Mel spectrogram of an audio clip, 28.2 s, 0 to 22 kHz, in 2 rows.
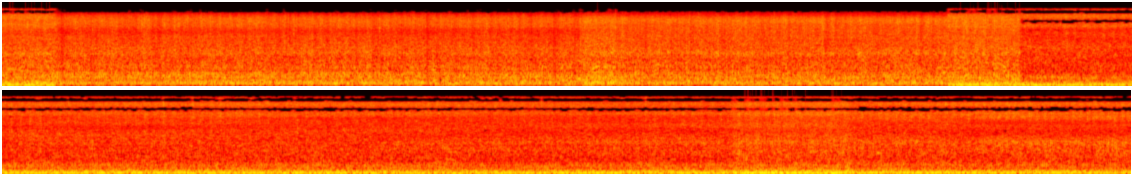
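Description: Wright R-2600-20 Twin Cyclone 14-cylinder radial engines of Grumman TBM Avengers running up on the ground, a loud, steady, deep rumble. The deep part of the sound thins about a second in and comes back stronger around twelve seconds in.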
